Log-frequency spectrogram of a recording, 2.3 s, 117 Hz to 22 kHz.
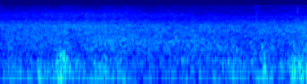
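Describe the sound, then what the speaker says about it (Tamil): Strong wind of about 26 km/h gusts outdoors in snowy Canada, a constant roaring rush buffeting the microphone with no voices. "26 கிலோமீட்டர்ல காத்து அடிக்குது"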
